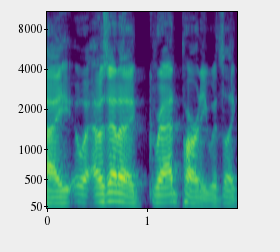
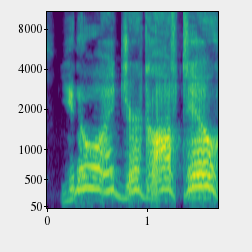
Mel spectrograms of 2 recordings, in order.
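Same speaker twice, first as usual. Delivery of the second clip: very high, louder put-on drunk voice; 7 dB louder than usual. Retelling how a man sounded once drunk, imitating drunk Greg's high voice. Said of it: "his voice went up eight octaves when he got drunk".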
